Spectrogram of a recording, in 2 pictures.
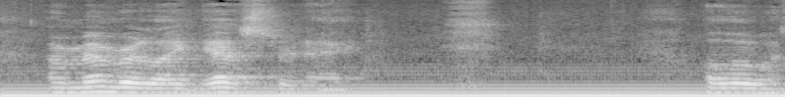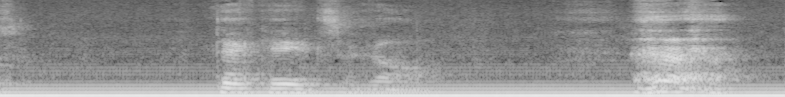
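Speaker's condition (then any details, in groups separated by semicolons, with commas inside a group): ALS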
